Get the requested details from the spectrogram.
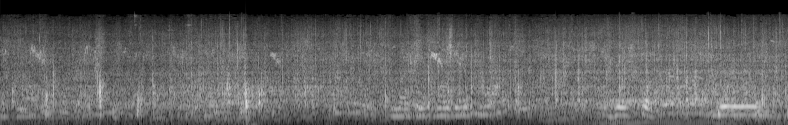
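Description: Women chat as they walk.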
